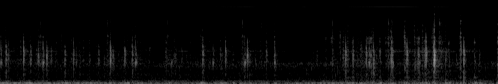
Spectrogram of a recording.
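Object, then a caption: Plastic keyboard with round keycaps. Fingertips type and tap on a white plastic typewriter-style keyboard with round keycaps, held upright. The keys give a quick run of light, crisp plastic clicks with bright ticks over a steady low hum, and one sharper click stands out near the end.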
